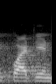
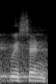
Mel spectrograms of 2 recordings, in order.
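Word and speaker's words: quotient: देखो रेस्पिरेटरी क्वाट एंट क्सेंट पढ़ते हैं लेकिन क्वाट हम लोग बताते स्पेलिंग थोड़ा टे है रेटरी क्सेंट है लेकिन क्वाट पढ़ा जाता है क्या है कुछ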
